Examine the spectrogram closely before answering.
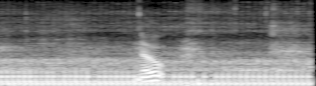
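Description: A dirt bike engine revs up briefly.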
